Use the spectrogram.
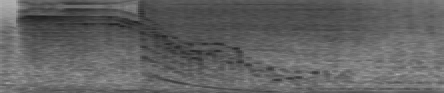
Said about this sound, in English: Power up. Power down.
